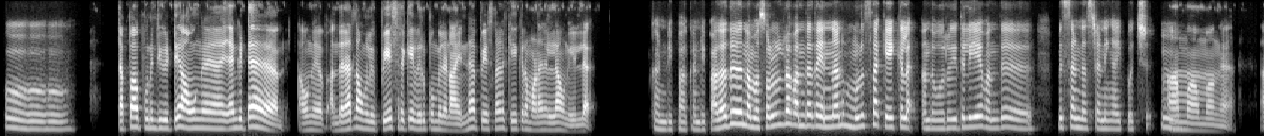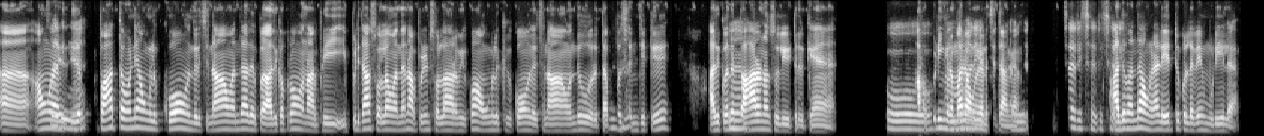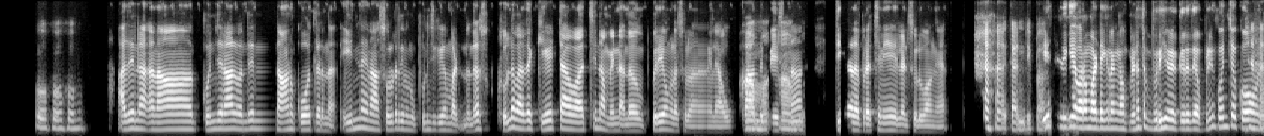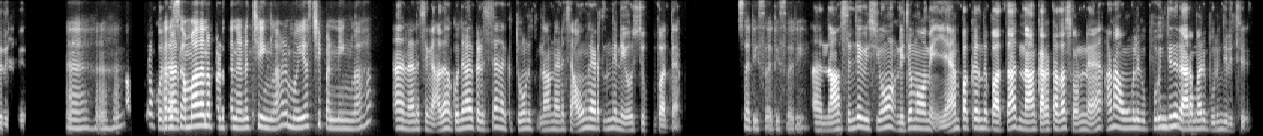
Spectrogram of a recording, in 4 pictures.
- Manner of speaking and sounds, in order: in English: "மிஸ் அண்டர்ஸ்டாண்டிங்"; laugh; laughing while speaking: "அப்ப என்னத்த புரிய வைக்கிறது?"; laugh
- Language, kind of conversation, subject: Tamil, podcast, ஆன்லைனில் தவறாகப் புரிந்துகொள்ளப்பட்டால் நீங்கள் என்ன செய்வீர்கள்?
